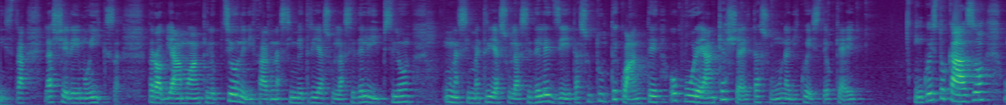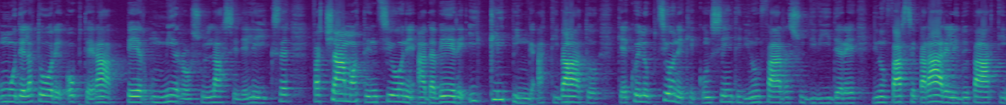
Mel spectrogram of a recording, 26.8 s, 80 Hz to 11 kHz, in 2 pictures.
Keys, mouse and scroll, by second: 3.5 click, 6.8 click, 8.4 click, 9.1 click, 9.9 drag, 10.2 click, 11.0 click, 11.5 click, 20.0 click.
